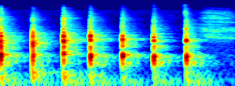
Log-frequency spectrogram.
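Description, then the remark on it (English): Six sharp knocks on a door in a quick, even rhythm, fairly loud, with a short resonant ring after each rap and no voices. “No, not somebody's at the door.”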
